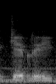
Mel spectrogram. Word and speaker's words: Ghibli: They pronounce the Ghibli with a hard G. I say Ghibli, but you know, let's not split hairs.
